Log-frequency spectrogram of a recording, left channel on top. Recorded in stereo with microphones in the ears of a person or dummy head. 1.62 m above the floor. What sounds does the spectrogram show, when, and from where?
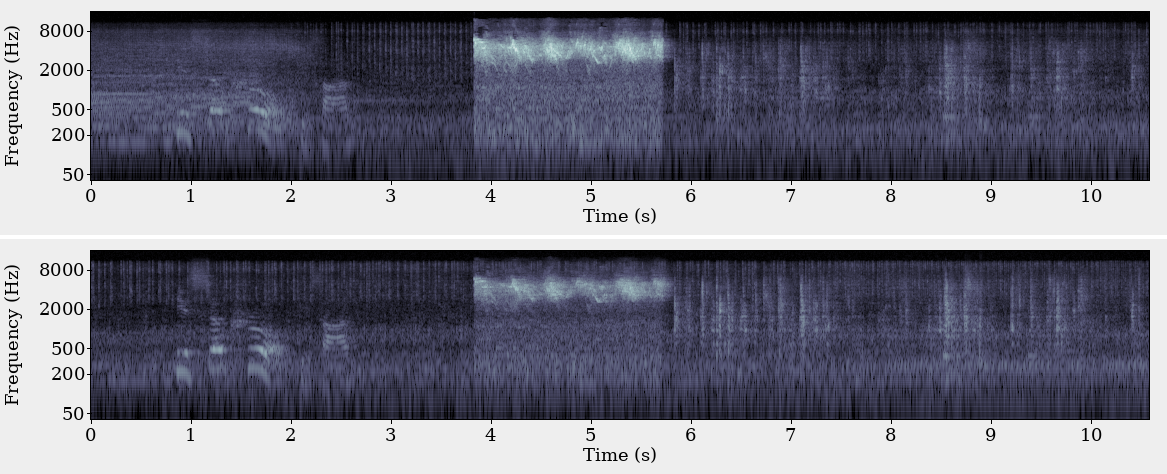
0.8 s a man speaking: 15° left (ahead or behind), 1.6 m
3.8 s a bird: 65° left (ahead or behind), 0.5 m
5.8 s a rattle: 20° right (ahead or behind), 2.5 m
